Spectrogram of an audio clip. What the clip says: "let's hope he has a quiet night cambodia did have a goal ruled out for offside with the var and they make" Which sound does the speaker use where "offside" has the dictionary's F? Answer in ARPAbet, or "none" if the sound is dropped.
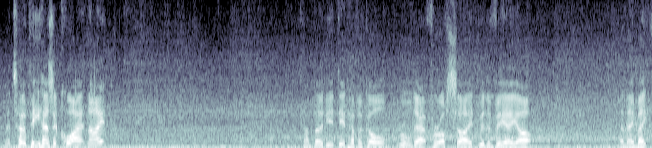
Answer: F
